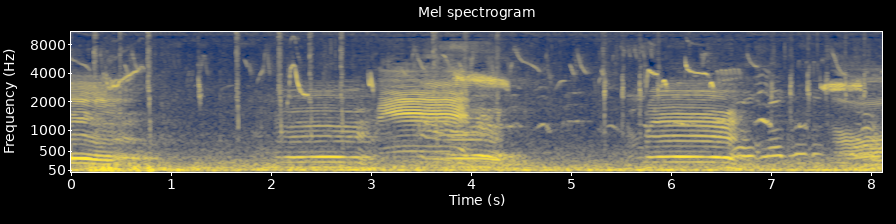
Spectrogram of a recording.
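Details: Indonesian village cattle wandering along a road as a herd, giving long tonal moos in succession over a steady low rumble, with faint voices and bird chirps in the background.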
